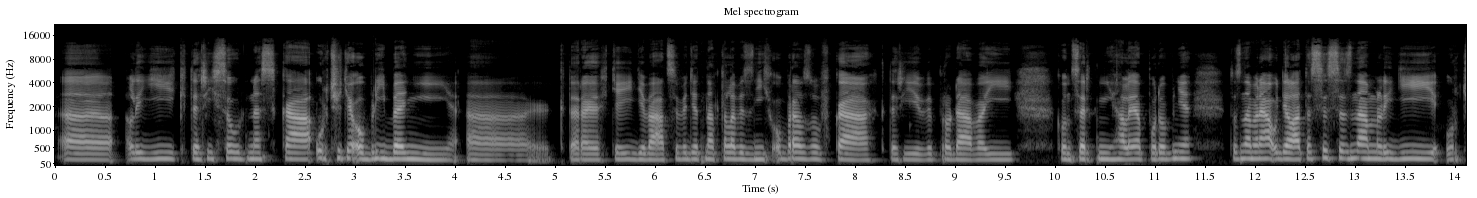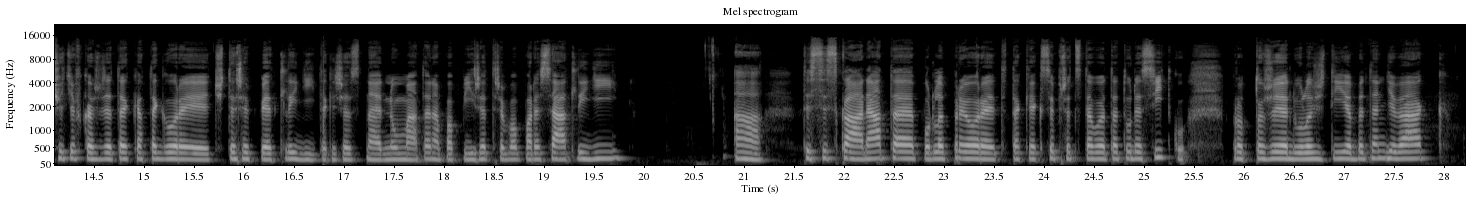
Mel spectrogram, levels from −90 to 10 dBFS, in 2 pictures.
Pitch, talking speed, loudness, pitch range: 180 Hz, 130 wpm, -31 LUFS, 170-190 Hz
